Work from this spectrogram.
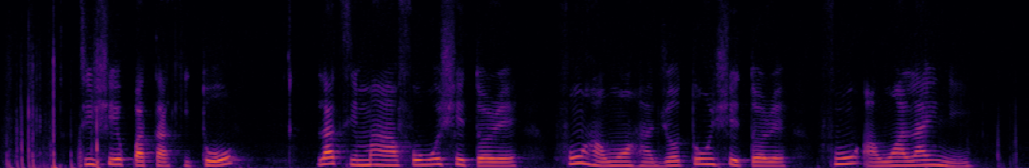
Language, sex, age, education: Yoruba, female, 15-29, tertiary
